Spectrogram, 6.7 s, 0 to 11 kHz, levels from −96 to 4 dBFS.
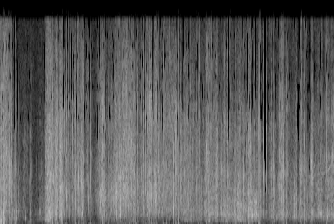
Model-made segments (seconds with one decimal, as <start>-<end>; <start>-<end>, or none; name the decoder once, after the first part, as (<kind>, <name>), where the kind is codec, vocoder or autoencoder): none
